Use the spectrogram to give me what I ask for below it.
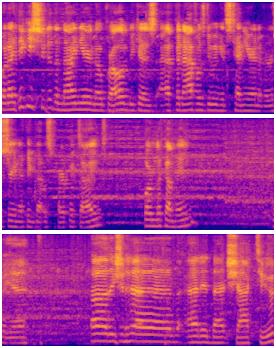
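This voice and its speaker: A man's fairly high voice at a moderate pace, with long, frequent pauses and music in the background. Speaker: video game streamer. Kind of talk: casual live stream commentary. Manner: animated.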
